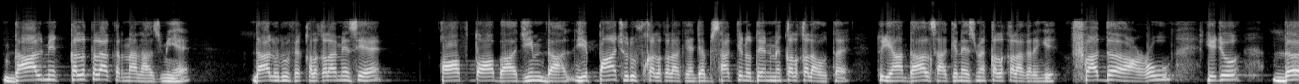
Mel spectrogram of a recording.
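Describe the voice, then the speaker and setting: A man's voice: high voice, moderate pace. A man teaching Quran recitation rules, patiently explaining letters and vowels step by step. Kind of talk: tajweed lesson, spelling out letters and vowels.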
